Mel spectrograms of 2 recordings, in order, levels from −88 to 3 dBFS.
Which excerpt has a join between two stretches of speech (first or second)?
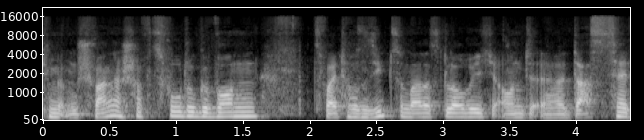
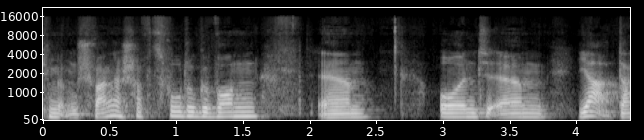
second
